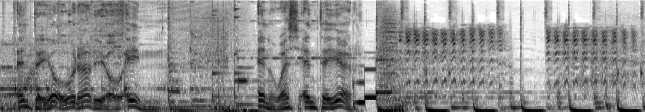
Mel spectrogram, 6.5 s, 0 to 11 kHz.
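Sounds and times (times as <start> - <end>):
speech: 0.2 - 1.7, 2.6 - 4.1
goats bleating in Gelderland in the Netherlands: 3.8 - 6.4.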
